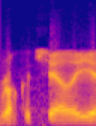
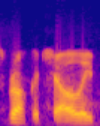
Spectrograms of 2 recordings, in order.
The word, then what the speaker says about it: Roccichioli: I think some of the commentators are saying Roccichioli. It's Roccichioli, but I'm pretty used to it.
